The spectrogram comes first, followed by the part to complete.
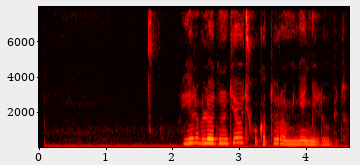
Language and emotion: Russian, sad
